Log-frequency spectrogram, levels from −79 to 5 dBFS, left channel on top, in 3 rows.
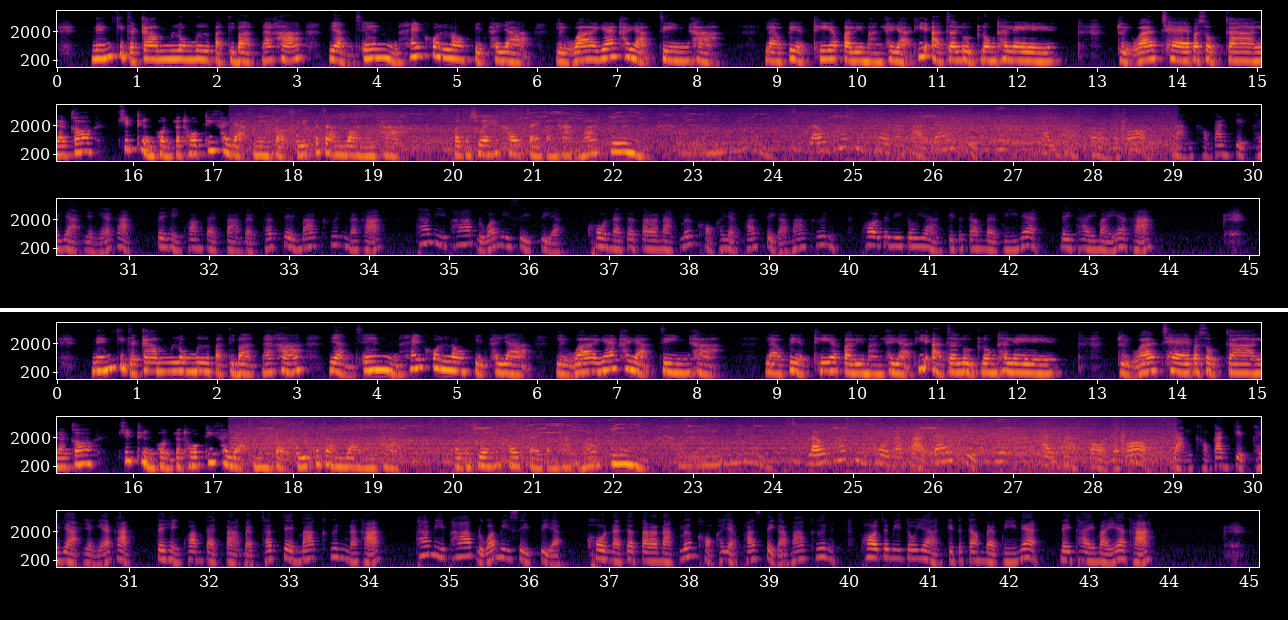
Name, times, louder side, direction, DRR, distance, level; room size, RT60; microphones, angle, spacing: voice 1, 0.4-5.9 6.2-8.3 8.9-12.5 12.9-19.4 20.0-22.4 44.7-44.9, equal, 85° left, 0.9 m, -24 dB
Waves surf, 17.2-29.1, right 3 dB, 20° right, 0.6 m, -31 dB
voice 2, 22.8-24.0 24.4-26.9 27.3-28.7 29.0-31.0 31.4-34.1 34.6-36.4 36.7-39.8 40.2-42.3 42.6-43.8, right 5 dB, 80° right, 0.5 m, -32 dB
3.3 x 2.9 x 2.7 m
head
